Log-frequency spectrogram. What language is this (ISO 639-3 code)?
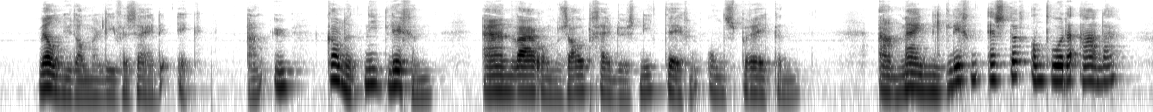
nld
